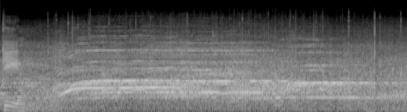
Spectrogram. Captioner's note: audience cheering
